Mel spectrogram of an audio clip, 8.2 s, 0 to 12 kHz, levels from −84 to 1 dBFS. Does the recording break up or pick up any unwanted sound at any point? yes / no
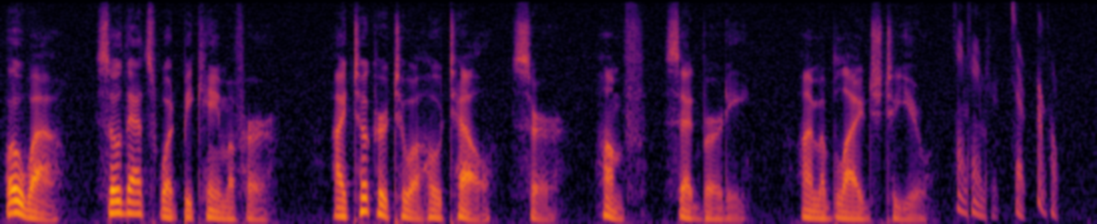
yes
